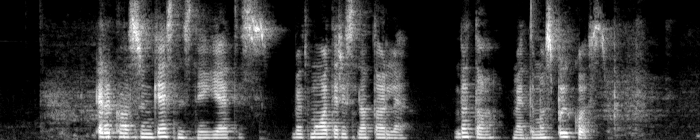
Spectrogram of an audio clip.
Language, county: Lithuanian, Kaunas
